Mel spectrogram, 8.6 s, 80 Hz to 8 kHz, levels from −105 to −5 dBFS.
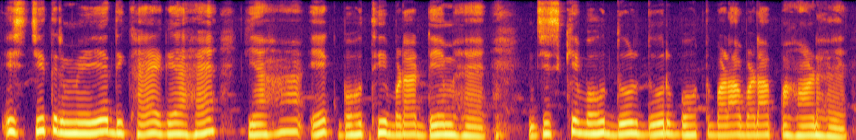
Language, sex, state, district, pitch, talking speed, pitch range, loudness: Hindi, male, Jharkhand, Palamu, 170 Hz, 160 wpm, 155-185 Hz, -13 LUFS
